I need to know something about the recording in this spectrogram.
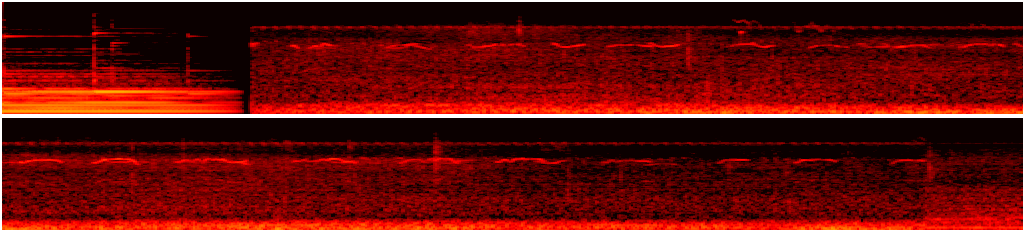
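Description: Soft marimba-like mallet music ends about a second in. Faint outdoor ambience follows, with a low rumble and a run of small high chirps repeating until just before the end.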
